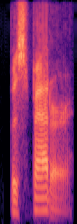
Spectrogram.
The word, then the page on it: bespatter: American English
